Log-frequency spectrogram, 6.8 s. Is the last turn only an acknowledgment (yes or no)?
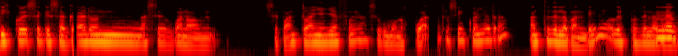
no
